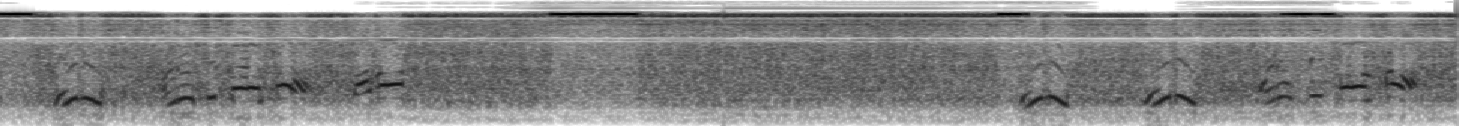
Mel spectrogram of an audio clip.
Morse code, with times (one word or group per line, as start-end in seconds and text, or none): none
